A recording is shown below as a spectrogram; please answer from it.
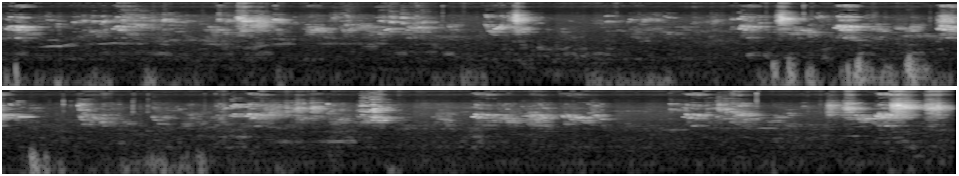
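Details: ['Finches chirping continuously: many quick, high chirps overlapping, with bursts of low fluttering and thumping from moving birds.']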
